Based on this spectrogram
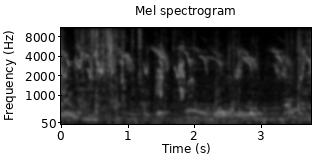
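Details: Young dakhni teetar (francolin) chicks call in a noisy flurry: loud high cheeps at the start, then spaced, downward-curving peeps over low background chatter.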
